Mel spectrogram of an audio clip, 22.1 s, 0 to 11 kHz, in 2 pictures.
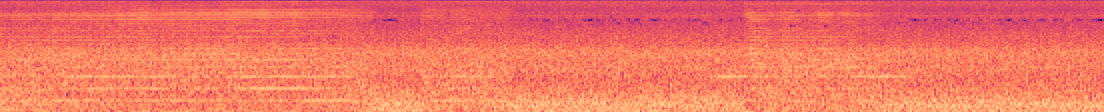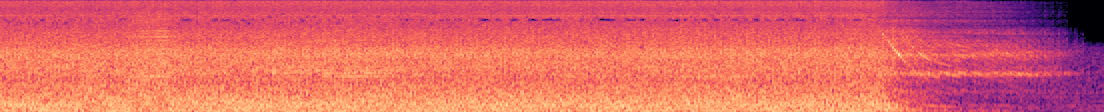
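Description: Power router running at full speed, its bit cutting a round hole in an aluminium panel: a loud, steady, dense whirring noise. About 20 seconds in the router is switched off and its motor winds down with a falling whine.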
